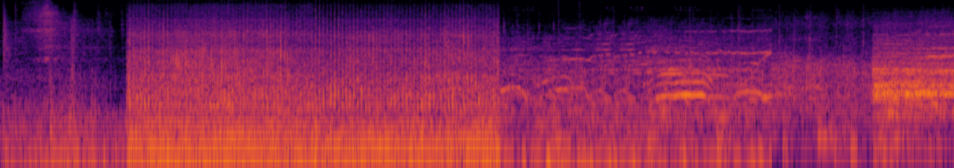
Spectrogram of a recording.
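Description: Background music with steady low notes. About two seconds in, a loud rushing noise comes in and lasts about five seconds. It gives way to voices cheering and whooping, with a louder burst of cheering near the end.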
